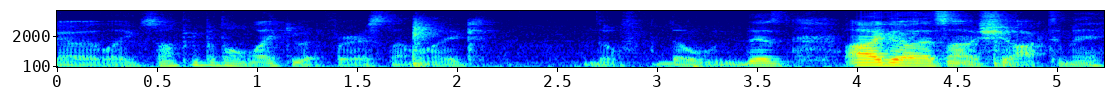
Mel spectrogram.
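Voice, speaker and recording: Medium in pitch, a man speaks at a very fast pace with vocal fry. His loudness swings widely. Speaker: podcast guest, former college baseball pitcher. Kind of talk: casual chat.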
